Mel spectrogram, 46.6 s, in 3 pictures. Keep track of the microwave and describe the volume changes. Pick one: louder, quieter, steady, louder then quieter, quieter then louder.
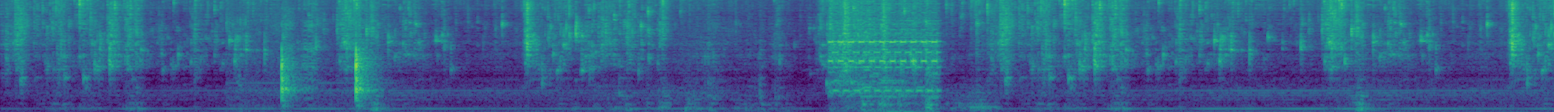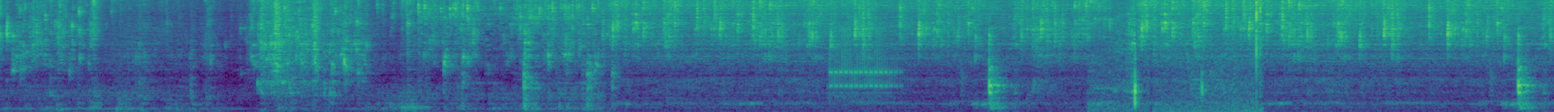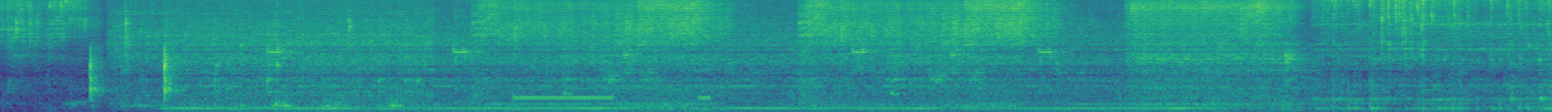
steady.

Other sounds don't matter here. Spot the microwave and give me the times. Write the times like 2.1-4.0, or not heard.
32.6-43.4.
